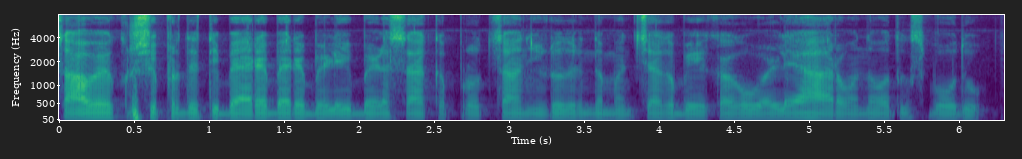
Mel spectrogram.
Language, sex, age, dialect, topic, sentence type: Kannada, male, 18-24, Dharwad Kannada, agriculture, statement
